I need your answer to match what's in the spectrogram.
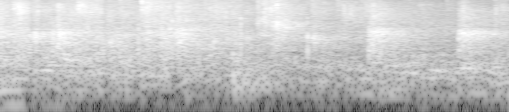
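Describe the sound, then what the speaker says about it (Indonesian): An audience at a high school literacy presentation claps steadily, a full, even wash of applause with crowd noise and a voice speaking over it. "Kita beri aplaus sekali lagi untuk"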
